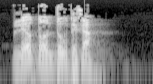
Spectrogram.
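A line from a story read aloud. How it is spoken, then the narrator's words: Shouting. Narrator (Vietnamese): Mạc Nam lão ma quát bảo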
